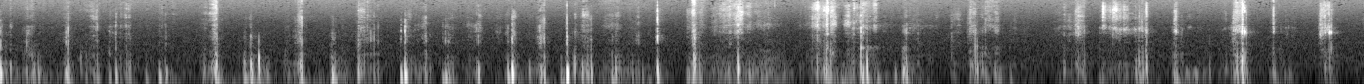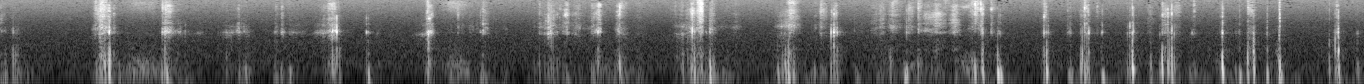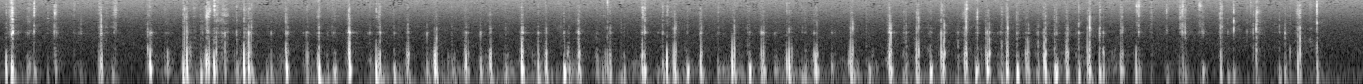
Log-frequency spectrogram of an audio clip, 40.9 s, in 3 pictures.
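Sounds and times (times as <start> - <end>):
gripping and grabbing sounds: 0.0 - 13.9, 14.6 - 40.6.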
